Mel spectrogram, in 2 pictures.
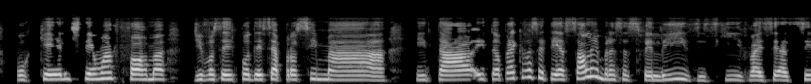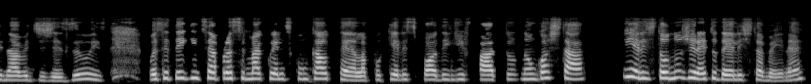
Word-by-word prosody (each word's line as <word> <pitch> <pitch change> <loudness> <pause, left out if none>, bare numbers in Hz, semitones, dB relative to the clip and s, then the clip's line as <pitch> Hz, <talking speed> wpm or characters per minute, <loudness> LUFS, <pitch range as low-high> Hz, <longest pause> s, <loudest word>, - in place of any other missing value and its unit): porque 215 +3 -4
eles 235 +1 +3
têm 245 -1 +3
uma 275 +3 +4
forma 235 -3 +3 0.3
de 220 +2 -2
você 225 0 +1
poder 230 -2 +2
se 230 - -2
aproximar 215 -4 +1 0.3
e 210 0 -6
tal. 220 0 +5
Então 235 0 -2
pra 275 +1 0
que 320 - -9
você 315 -4 0
tenha 230 -2 +2
só 270 +5 +2
lembranças 235 - 0
felizes, 195 -3 -2
que 210 -2 -8
vai 200 +1 0
ser 205 +3 -1
assim, 195 +3 -3
em - - -4
nome 200 -1 -1
de 185 0 -9
Jesus, 205 +7 -3 0.4
você 240 +5 0
tem 295 +2 0
que 295 +1 0
se - - 0
aproximar 275 -2 +1
com 260 - -1
eles 245 -2 -2
com 250 -1 -7
cautela, 225 -8 +1
porque 215 +2 -7
eles 230 0 -2
podem, 225 0 0
de 235 +1 -7
fato, 225 +1 +1
não 245 0 -2
gostar. 275 -3 +1 0.4
E 360 -1 +4
eles 285 -3 +1
tão 290 -1 +5
no 295 +3 0
direito 285 -2 +2
deles 220 -1 0
também, 180 -6 -3
né. 220 +6 -3
230 Hz, 190 wpm, -19 LUFS, 210-255 Hz, 0.4 s, tal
